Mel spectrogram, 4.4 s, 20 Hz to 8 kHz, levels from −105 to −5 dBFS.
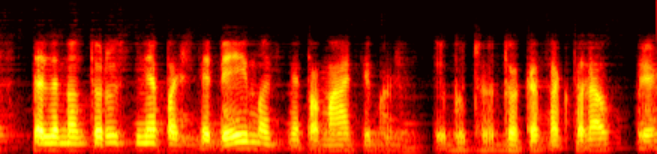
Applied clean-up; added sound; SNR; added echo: neural mask model DeepFilterNet 3.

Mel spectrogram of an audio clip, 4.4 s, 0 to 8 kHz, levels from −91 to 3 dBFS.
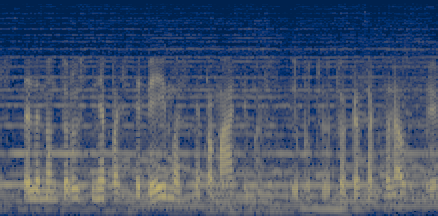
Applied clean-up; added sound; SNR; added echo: none; Musical instrument; 7 dB; none.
